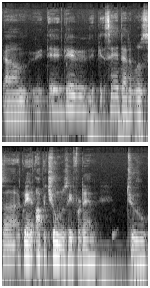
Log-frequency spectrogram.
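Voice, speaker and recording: A man's voice: medium pitch, fairly even intonation, unhurried, vocal fry, warm tone, slight background noise. A man interviewing casually and hesitantly, stumbling over the starts of his words, in a recording studio.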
